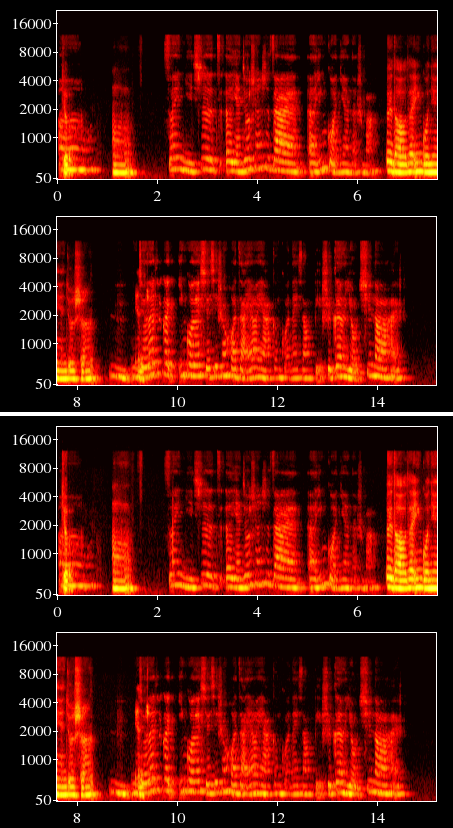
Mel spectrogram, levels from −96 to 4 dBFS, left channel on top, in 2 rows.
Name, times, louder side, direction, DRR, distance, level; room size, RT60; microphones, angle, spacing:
voice 1, 0.0-0.8 2.2-6.4 8.6-14.5, equal, 25° left, 4.4 m, -33 dB
voice 2, 1.1-1.6 6.6-8.4 9.2-9.3, right 2 dB, 35° right, 0.6 m, -21 dB
17.5 x 12.5 x 2.2 m
head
